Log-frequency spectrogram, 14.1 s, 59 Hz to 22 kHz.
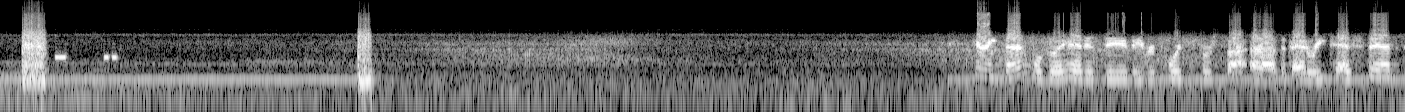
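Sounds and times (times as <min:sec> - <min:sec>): low background noise: 0:00.0 - 0:14.0
radio channel hum: 0:00.0 - 0:14.0
radio squelch burst: 0:00.2 - 0:00.6, 0:03.6 - 0:03.8, 0:09.5 - 0:14.0.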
